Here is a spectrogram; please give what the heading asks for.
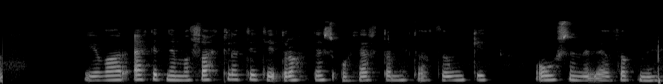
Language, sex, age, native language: Icelandic, female, 40-49, Icelandic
